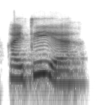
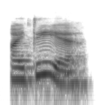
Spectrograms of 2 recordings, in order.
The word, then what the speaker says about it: idea: Sometimes I hear some of my students say ID, and when I hear that, I automatically think of a driving license or a passport. So be careful with that one. It's really, it's long. It's a longer word compared to the Dutch version. It's idea. So 3 syllables, and the stress is on the second syllable.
